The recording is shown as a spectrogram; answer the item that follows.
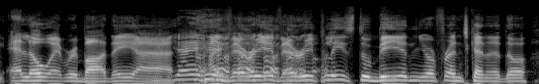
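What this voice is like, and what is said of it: English with thick Quebec French accent. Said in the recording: “speak English, but with a thick Quebec accent”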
